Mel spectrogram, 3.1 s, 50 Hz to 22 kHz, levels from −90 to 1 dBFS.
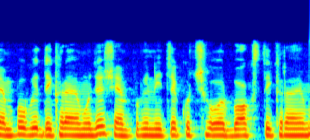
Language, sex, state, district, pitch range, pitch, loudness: Hindi, male, Uttar Pradesh, Jyotiba Phule Nagar, 145-155 Hz, 150 Hz, -16 LUFS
